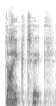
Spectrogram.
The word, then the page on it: deictic: British English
